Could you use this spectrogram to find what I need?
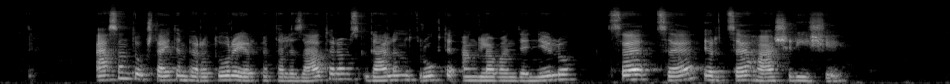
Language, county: Lithuanian, Vilnius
